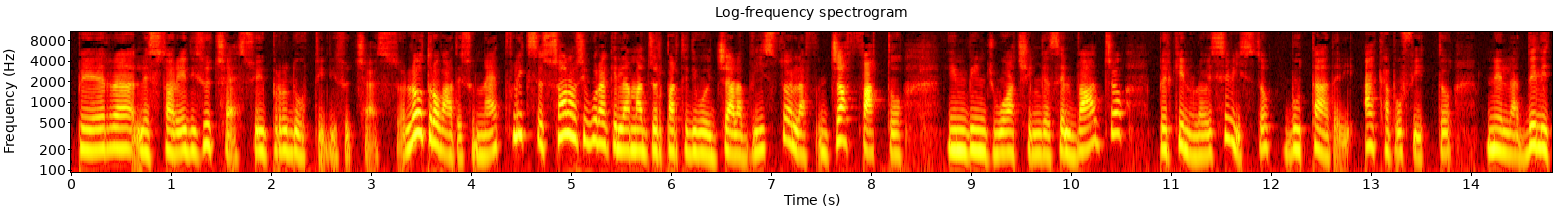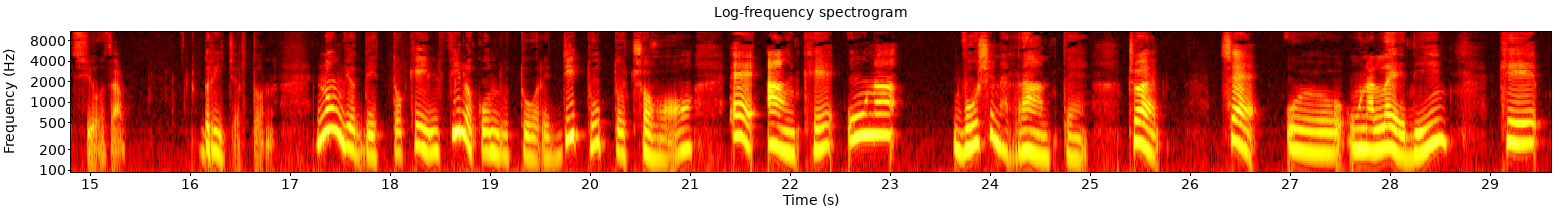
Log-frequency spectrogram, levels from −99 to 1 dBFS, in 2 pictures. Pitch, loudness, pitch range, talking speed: 200 Hz, -26 LUFS, 180-240 Hz, 130 wpm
